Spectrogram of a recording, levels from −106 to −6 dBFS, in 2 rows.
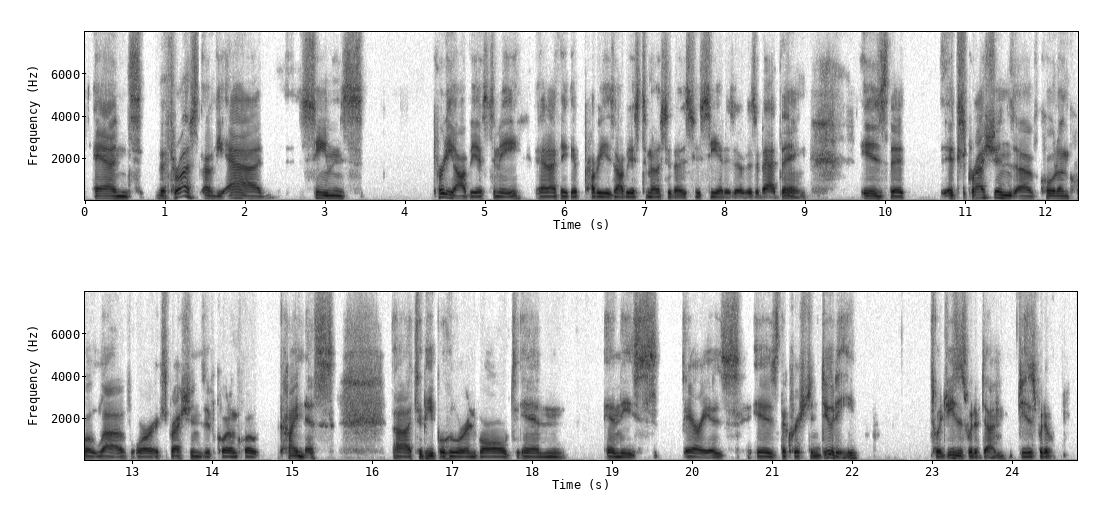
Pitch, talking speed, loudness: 115 Hz, 160 wpm, -23 LUFS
